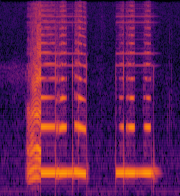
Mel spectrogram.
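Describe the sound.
A telephone busy signal from a farm call-in line whose call fails to connect: two steady, mid-pitched tones of about a second each with a short gap between them, preceded by a brief warbling sound.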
